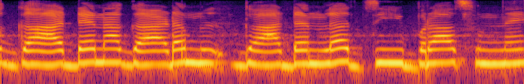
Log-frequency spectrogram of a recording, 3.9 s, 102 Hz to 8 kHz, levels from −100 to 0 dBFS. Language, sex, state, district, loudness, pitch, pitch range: Telugu, female, Telangana, Nalgonda, -13 LUFS, 300 Hz, 285-310 Hz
